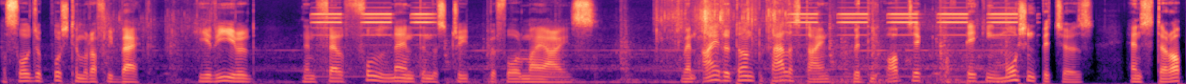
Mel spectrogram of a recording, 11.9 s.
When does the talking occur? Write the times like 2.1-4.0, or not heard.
0.0-6.0, 6.8-11.8.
